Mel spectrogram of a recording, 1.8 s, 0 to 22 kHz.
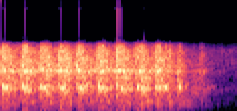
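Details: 1992 Kawasaki ZX-7: starter spins the engine at an even eight beats a second for about a second and a half, never fires, then stops; cranks, no start.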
